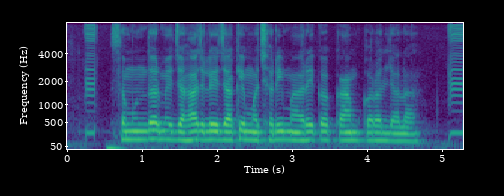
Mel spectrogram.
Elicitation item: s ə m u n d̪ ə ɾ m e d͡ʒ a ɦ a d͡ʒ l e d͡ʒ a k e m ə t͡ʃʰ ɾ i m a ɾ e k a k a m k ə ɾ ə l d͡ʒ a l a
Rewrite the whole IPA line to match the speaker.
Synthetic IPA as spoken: s ə m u n d̪ ə ɾ m e d͡ʒ ə ɦ a d͡ʒ l e d͡ʒ a k e m ə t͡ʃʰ ɾ i m a ɾ e k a k a m k ə ɾ ə l d͡ʒ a l a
